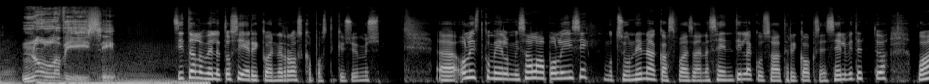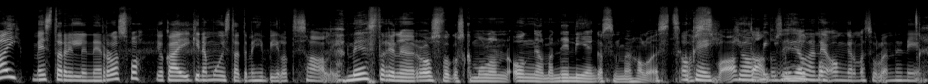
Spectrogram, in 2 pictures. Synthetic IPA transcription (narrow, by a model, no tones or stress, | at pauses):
nolːɑʋiːsḭsit̪ːælːʋelæt̪osieɾikoinerroskɑpost̪i̥kysymys | ʔəːʔolist̪komejlomːinsɑlɑpoliːsimut̪sunːenækɑsʋɑisɑinɑsent̪ilːækunsɑːt̪rikoksenselʋit̪et̪ːyæʋɑimest̪ɑɾilːinerrosʋojokɑejikinæmuist̪ɑet̪ːæmihimpiːlot̪ːi̥sɑːlḭːmest̪ɑrilinerrosʋokoskɑmulːonoŋːelmɑnenieŋkɑnsːnmæɦɑluɑ̰isi̥t̪ːoɑkjʋʋɑ̰ːoɑnt̪osiselːɑneoŋːelmɑsulːḛnːenḭ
